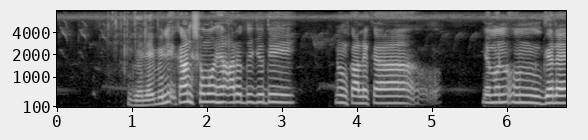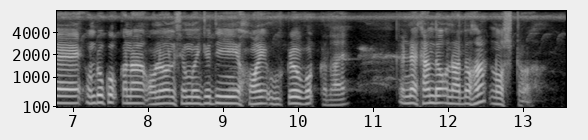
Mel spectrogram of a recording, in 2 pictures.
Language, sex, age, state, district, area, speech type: Santali, male, 60+, West Bengal, Bankura, rural, spontaneous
